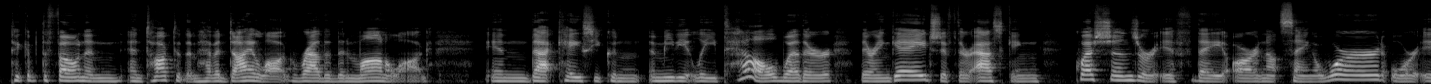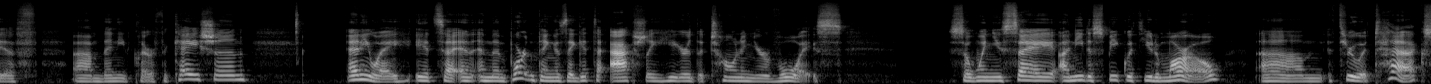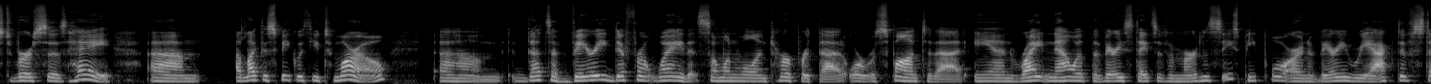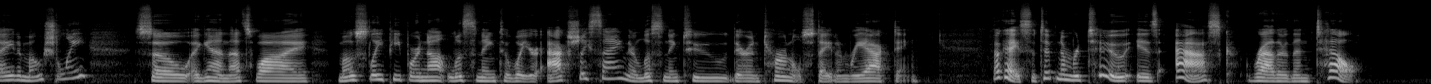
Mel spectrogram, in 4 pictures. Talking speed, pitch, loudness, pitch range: 160 wpm, 165 Hz, -27 LUFS, 150-190 Hz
